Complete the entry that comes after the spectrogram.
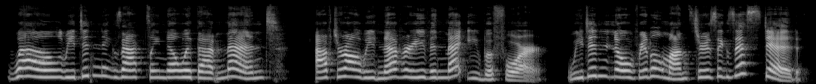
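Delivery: put-on high earnest girl; girl explaining herself; young girl voice.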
